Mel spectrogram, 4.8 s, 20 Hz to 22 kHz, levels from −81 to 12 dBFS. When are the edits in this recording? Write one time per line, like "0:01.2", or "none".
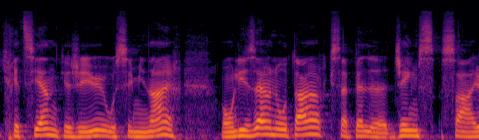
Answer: none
